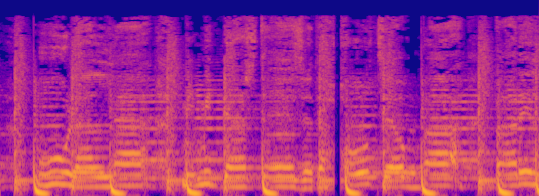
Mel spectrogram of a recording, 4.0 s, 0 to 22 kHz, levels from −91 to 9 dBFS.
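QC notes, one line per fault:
2.51 to 2.56 s, gap at a join of encoded pieces: the sound drops out for about 51 ms and then carries on from where it stopped. The edges are smeared by the codec. Two separately encoded pieces were butted together without trimming, so the encoder's start-up delay and last-frame padding both stay in as dead air. These joins repeat every 4 s, so only this one falls inside the clip.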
